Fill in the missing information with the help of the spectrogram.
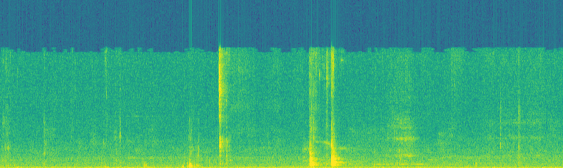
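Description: A few soft clicks and mouth sounds over a low steady hum, as a shot of gin is swallowed and the small shot glass is set back down; the clicks come in two pairs, about two and three seconds in.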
